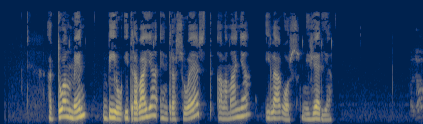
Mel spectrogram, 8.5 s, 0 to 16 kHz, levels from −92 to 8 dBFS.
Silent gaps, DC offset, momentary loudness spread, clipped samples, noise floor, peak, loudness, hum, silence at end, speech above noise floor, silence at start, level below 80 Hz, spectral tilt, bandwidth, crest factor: none; under 0.1%; 18 LU; under 0.1%; -72 dBFS; -2 dBFS; -21 LUFS; none; 1.85 s; 52 dB; 1 s; -74 dBFS; -6.5 dB/octave; 11.5 kHz; 20 dB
